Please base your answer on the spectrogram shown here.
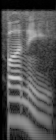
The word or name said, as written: funny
